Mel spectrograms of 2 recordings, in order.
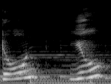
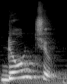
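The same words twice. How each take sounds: First: The two words are said separately with a pause. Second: The two words are linked smoothly together. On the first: The speaker calls it wrong. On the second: The speaker calls it right.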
